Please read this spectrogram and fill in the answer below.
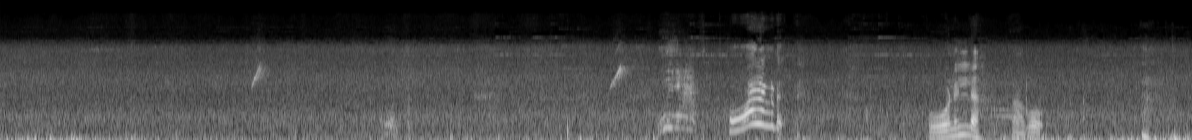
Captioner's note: whistling for the mules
